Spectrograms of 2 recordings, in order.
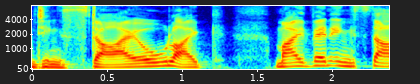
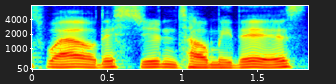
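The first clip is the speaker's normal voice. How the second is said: put-on gloomy donkey voice; 3 semitones lower than usual. Imitating a sorrowful coworker at lunch: gloomy Eeyore voice. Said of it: "a little Eeyore in the room".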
